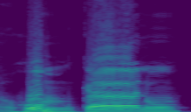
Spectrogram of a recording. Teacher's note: ini kita namakan dengan izhar syafawi, yaitu suara mimnya harus dengan jelas, tidak boleh ditahan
